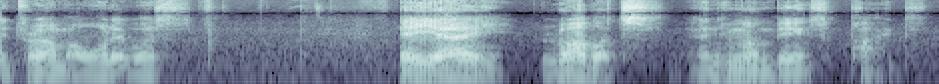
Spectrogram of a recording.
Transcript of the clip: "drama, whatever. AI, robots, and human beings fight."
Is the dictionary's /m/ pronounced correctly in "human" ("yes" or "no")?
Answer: yes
